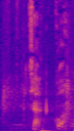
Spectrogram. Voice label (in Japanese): "zakko", minami yamagata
